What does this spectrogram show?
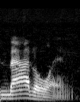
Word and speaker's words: Madeline: my real name is madeline and people always used to call me mad mad so i always would say i made because it spelled like made lines so i would say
